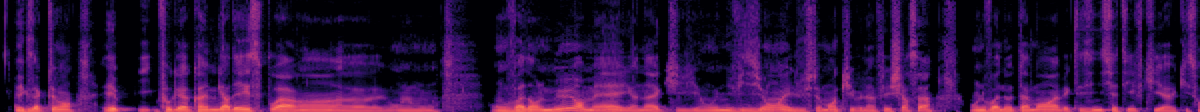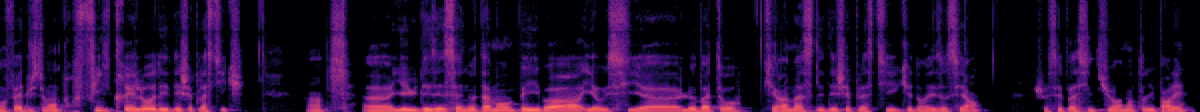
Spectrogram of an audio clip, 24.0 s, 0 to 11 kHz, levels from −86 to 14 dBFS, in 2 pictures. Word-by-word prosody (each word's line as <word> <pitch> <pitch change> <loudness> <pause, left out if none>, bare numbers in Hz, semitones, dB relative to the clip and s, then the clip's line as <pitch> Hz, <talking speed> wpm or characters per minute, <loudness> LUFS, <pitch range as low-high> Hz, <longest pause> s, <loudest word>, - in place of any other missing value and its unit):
Exactement 140 +5 +2 0.3
et 120 +1 +5 0.2
il 125 -3 -7
faut 145 - +2
ga 135 -1 +6
quand 130 +2 +2
même 135 0 +4
garder 140 +1 +6
espoir, 155 -4 +4
hein, 125 -4 0 0.4
heu, 95 - -11
on 105 0 -6 0.6
on 110 -1 +1
va 125 +6 +5
dans 135 -1 +5
le - - +4
mur, 175 +9 +4
mais 125 +1 +2
il - - -3
y - - -2
en 110 +2 -3
a 130 +2 0
qui 100 -6 -7
ont 110 +2 -3
une 115 0 +3
vision 115 +9 -1
et 120 -6 +2
justement 115 +8 -2
qui 145 -5 -7
veulent 105 +1 -5
infléchir 110 +8 -3
ça. 165 -1 -1 0.3
On 120 - -4
le 125 - +4
voit 130 +2 +4
notamment 130 +3 +1
avec 115 -5 -2
les 110 +1 -5
initiatives 125 +7 -2
qui, 115 -10 -3
heu, 105 -1 -4
qui 105 +2 -13
sont 110 +1 -6
faites 145 +9 -1
justement 120 +6 -3
pour 145 +1 -19
filtrer 170 -5 -2
l'eau 170 +4 +4
des 125 -2 +2
déchets 120 +4 -3
plastiques, 145 +2 -8 0.6
hein. 110 +2 -7 0.4
Heu, 115 +1 -1
il 115 - 0
y - - +4
a - - +6
eu 120 0 +3
des 125 0 +3
essais 130 +2 +1
notamment 135 +1 +1
aux 125 - -1
Pays-Bas, 130 +7 +3
il - - -3
y - - +2
a - - +1
aussi, 130 +3 -3
heu, 110 -2 0
le 135 +5 +1
bateau 145 0 0 0.2
qui 125 - -4
ramasse 130 +1 -1
les 125 -1 -4
déchets 125 +2 -3
plastiques 125 +2 -6
dans 110 +1 -4
les 115 0 -3
océans, 115 +2 -4 0.5
je - - -12
sais 105 +3 -6
pas 130 +2 -2
si 125 -1 -7
tu 125 +1 -8
as - - 0
en 115 - -2
as - - -1
entendu 115 +1 -4
parler? 120 - -1
125 Hz, 215 wpm, -22 LUFS, 115-140 Hz, 0.6 s, ga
